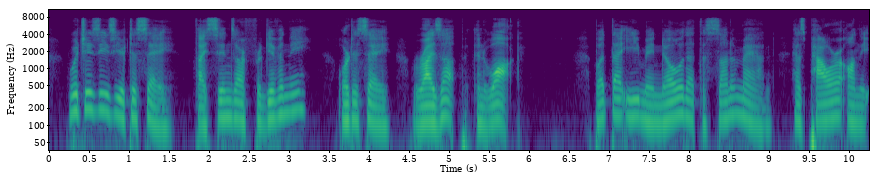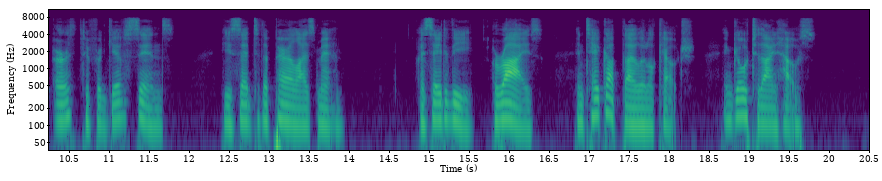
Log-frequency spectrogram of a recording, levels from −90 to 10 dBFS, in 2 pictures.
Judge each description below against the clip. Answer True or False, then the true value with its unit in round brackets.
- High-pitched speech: False (120 Hz)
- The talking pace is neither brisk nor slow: True (175 wpm)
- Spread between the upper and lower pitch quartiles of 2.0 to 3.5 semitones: False (4.6 semitones)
